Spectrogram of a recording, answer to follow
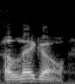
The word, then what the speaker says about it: Allego: You did have the name pronounced correctly. It's Allego.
